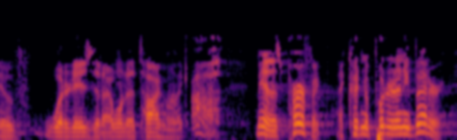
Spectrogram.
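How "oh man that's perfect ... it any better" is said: high, loud, quick burst of delight; excited delight. Retold or imitated. Hearing a pastor cover his point, thrilled high exclaim. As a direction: gush like the sermon was made for you.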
